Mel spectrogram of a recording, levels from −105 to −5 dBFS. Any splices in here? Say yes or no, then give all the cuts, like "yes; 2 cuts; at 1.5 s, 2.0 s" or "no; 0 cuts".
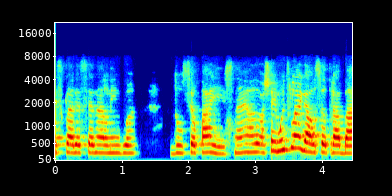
no; 0 cuts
